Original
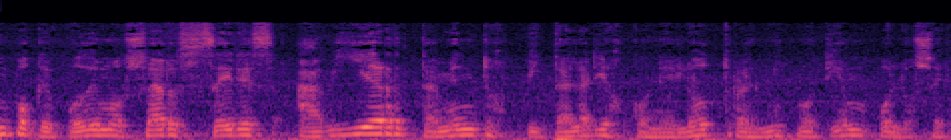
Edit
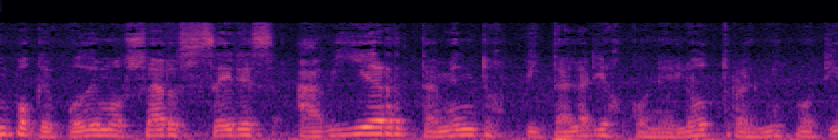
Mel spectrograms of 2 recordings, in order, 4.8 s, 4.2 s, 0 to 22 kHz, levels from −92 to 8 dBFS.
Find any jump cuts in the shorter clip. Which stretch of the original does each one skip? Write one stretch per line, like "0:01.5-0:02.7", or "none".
none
